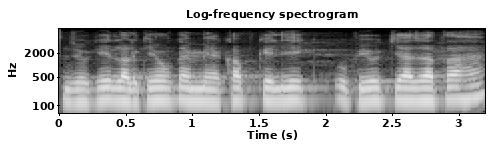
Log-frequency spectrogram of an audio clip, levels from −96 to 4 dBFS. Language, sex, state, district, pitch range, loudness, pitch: Hindi, male, Jharkhand, Deoghar, 130-140 Hz, -13 LUFS, 135 Hz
